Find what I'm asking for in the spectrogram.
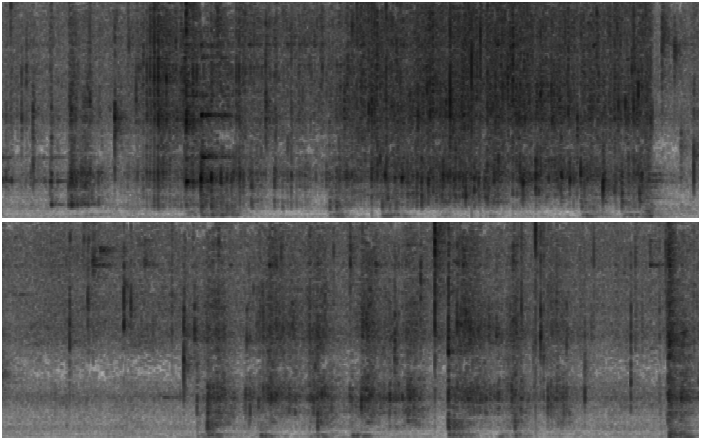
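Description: Dried red chillies and cashews fry in hot oil in a pan for lemon pulihora, a soft, steady sizzle with occasional stirring scrapes and clinks, close by and fairly quiet, with no talking.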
